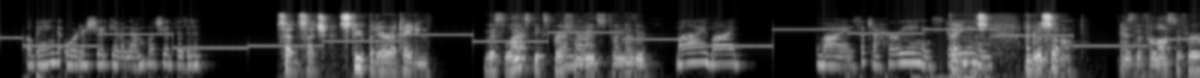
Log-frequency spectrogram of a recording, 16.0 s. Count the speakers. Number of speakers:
three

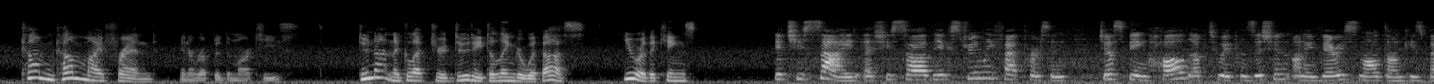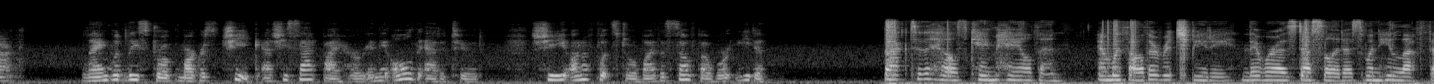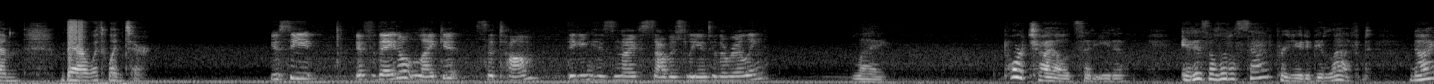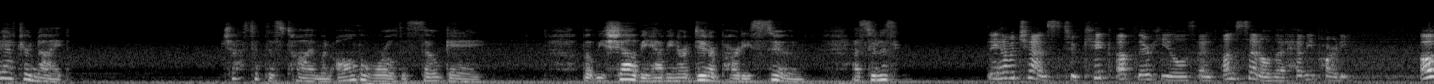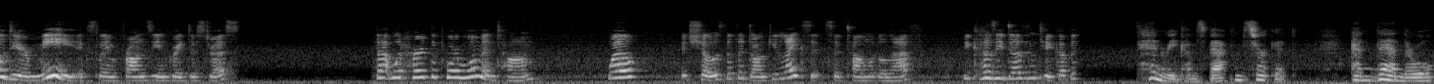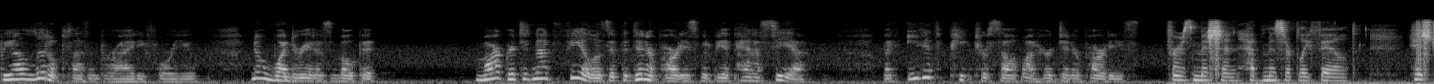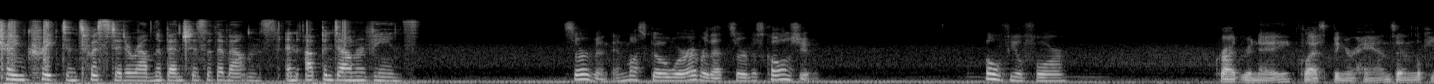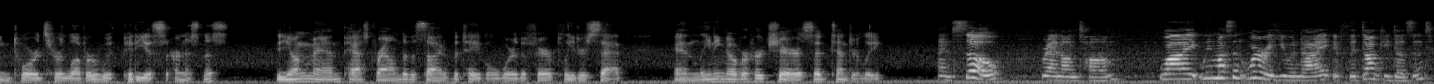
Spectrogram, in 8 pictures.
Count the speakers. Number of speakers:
four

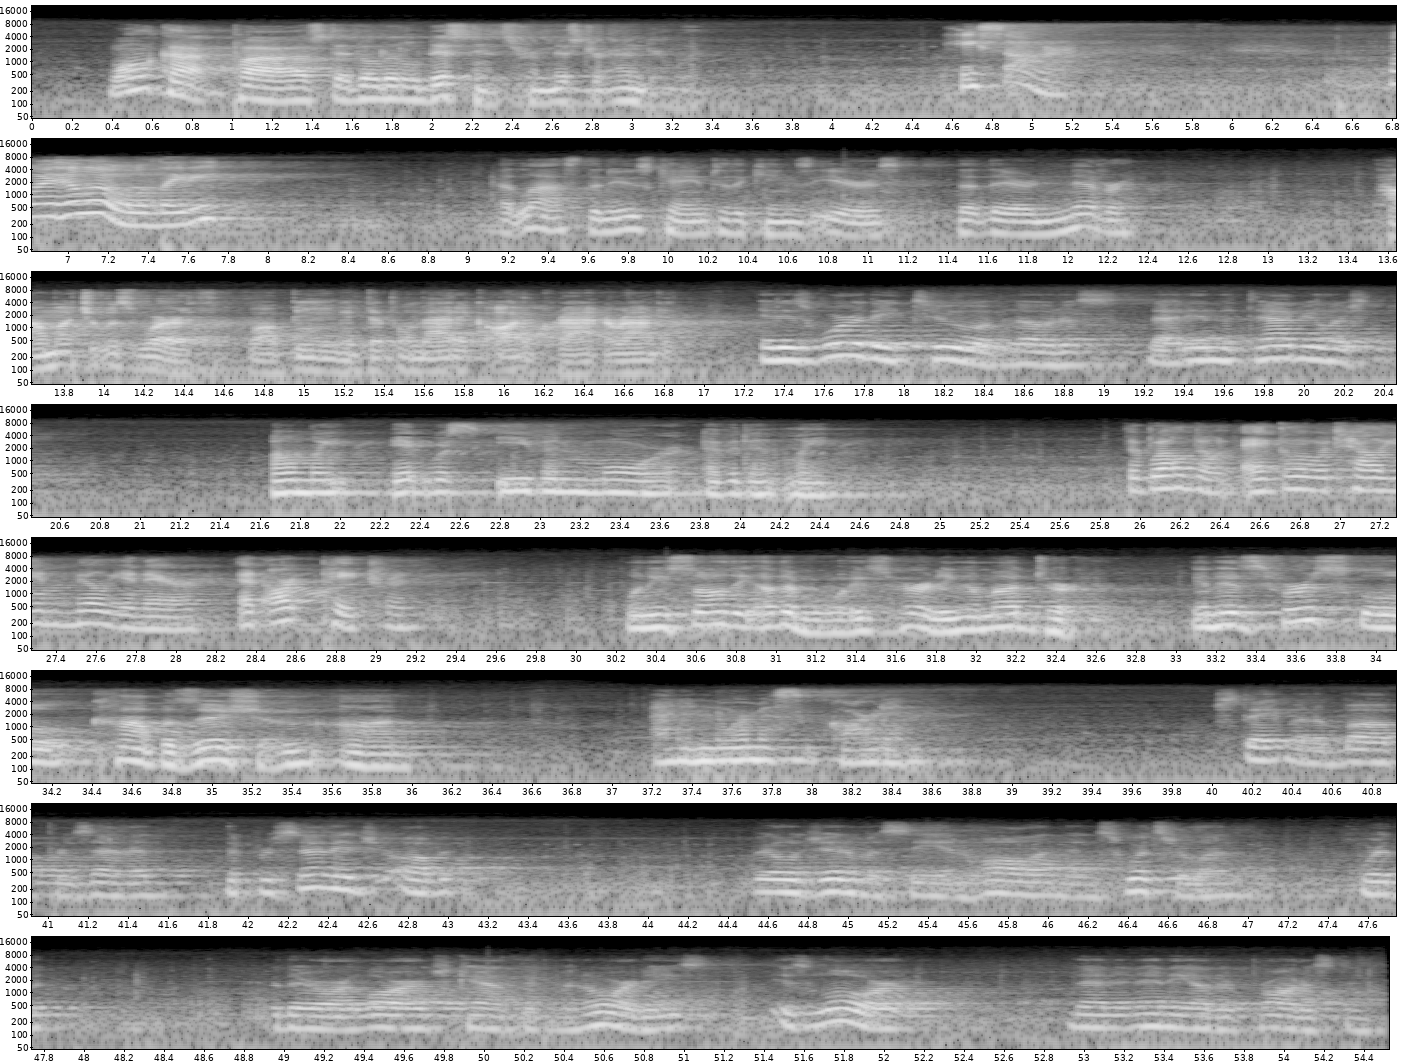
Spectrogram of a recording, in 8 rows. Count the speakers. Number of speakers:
eight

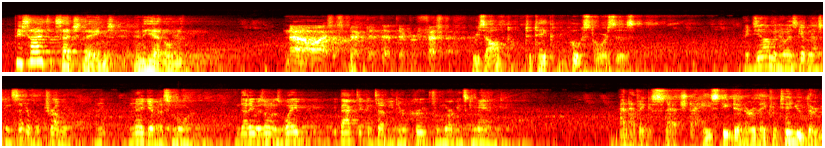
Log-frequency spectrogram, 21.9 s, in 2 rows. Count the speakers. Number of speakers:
four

